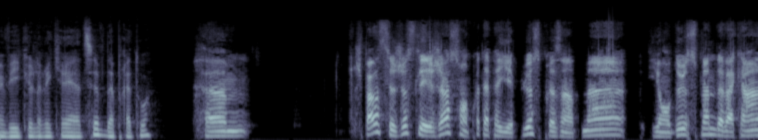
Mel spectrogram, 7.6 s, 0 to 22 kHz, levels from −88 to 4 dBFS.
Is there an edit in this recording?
no; 0 cuts

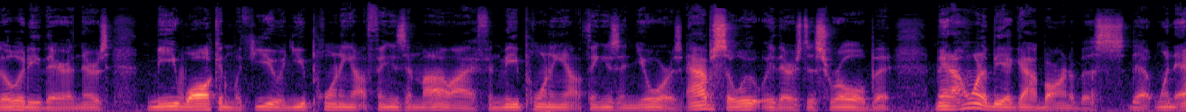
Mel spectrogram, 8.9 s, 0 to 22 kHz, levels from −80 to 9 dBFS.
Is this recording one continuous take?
no; 2 cuts; at 5.1 s, 7.8 s

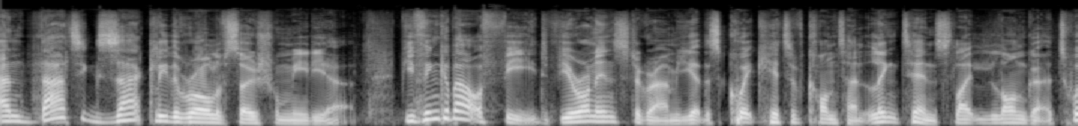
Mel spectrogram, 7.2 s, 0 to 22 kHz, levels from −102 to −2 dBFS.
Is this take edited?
no; 0 cuts

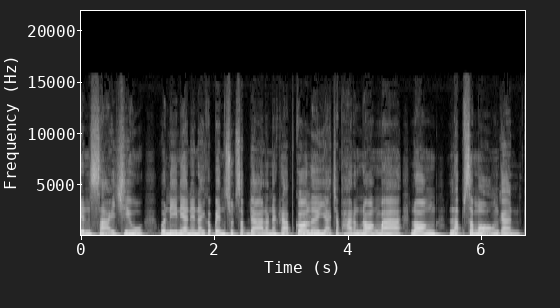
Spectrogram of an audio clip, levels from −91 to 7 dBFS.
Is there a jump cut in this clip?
yes; 1 cut; at 4.9 s

